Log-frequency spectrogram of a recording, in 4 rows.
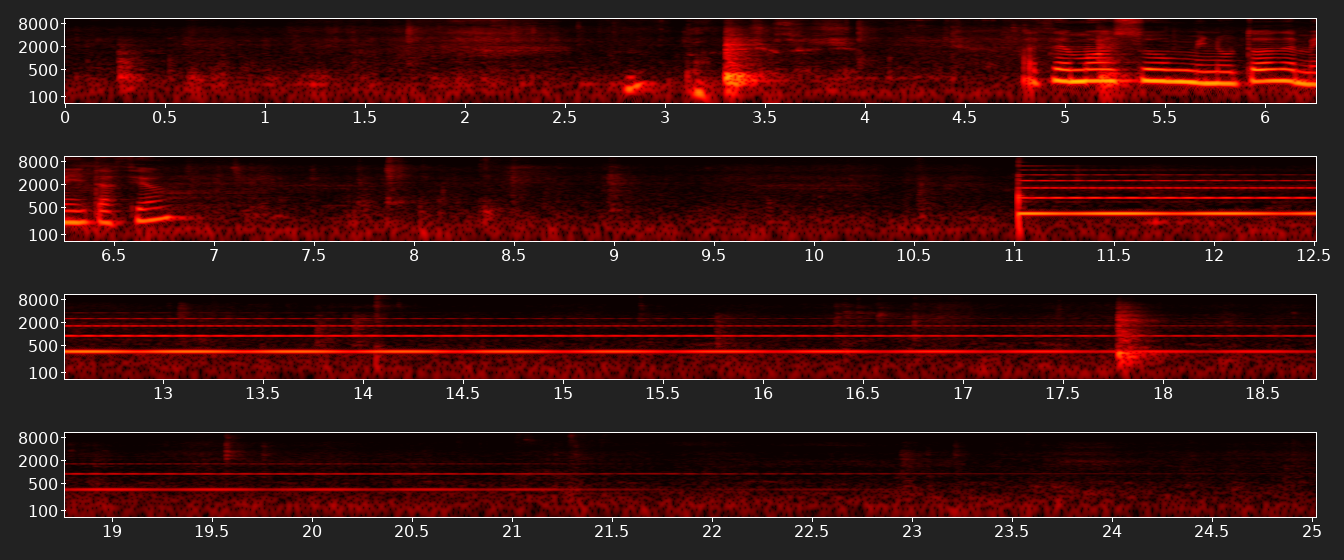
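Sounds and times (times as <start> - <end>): singing bowl ringing: 11.0 - 24.0.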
